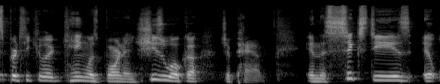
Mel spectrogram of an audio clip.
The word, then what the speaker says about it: Shizuoka: And I looked it up, and it says, oh, your tone shifts down. That's the way this is pronounced in this language. So the first half is Shizu, and the last half is Oka. And it's like supposed to be a Shizuoka. Like your tone is supposed to go down.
